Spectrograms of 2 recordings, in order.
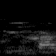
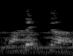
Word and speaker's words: Mika: This band name, Mika, like is it Mika, Micah? Like, the band is spelled Mika. Like Mika. That's like how you spell the band. Mika. Micah. Micah. Micah. It's Micah.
